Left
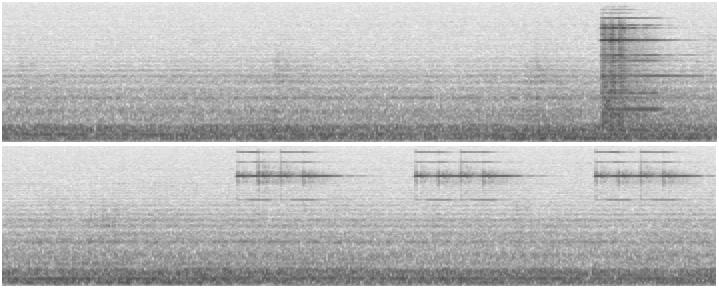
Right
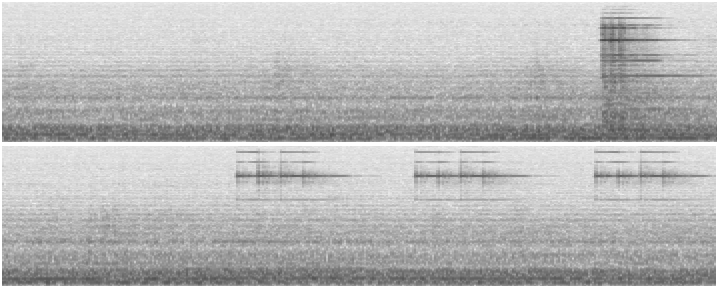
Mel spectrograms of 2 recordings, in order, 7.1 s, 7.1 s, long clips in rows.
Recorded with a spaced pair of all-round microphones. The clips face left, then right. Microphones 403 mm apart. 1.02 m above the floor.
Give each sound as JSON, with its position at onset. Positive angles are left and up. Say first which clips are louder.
{"t": 0.0, "sound": "an engine running", "louder": "even", "side_deg": -30, "distance_m": 7.5}
{"t": 3.0, "sound": "a phone ringing", "louder": "right 2 dB", "side_deg": 70, "distance_m": 1.1}
{"t": 4.7, "sound": "an alarm clock", "louder": "even", "side_deg": -80, "distance_m": 5.5}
